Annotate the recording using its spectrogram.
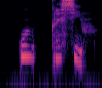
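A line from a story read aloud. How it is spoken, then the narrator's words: Whisper. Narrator (Russian): прошептала я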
